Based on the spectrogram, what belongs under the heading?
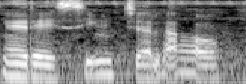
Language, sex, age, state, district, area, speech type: Hindi, male, 60+, Uttar Pradesh, Sonbhadra, rural, read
